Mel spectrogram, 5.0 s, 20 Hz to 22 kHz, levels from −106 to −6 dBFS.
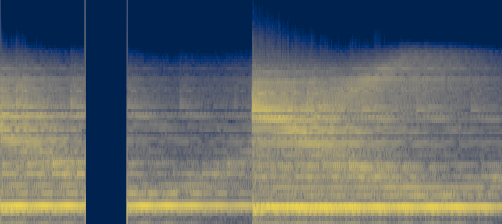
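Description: The audio cuts out abruptly at 0.85 s and stays silent until 1.27 s, a gap of about 420 ms, before sound returns. This is a playback stall, likely caused by the player running out of buffered data or its output thread being blocked. On a waveform the gap is a flat line with hard edges on both sides. On a spectrogram it is a clean vertical band empty across all frequencies.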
